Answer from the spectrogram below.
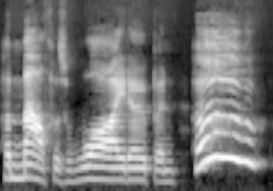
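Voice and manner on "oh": very high, loud gasp of wonder. A narrator's reading. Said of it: "she gasped".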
